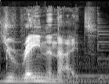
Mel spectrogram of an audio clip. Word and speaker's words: uraninite: And I'm saying it right, it is uraninite. Uraninite. Yeah, it is.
